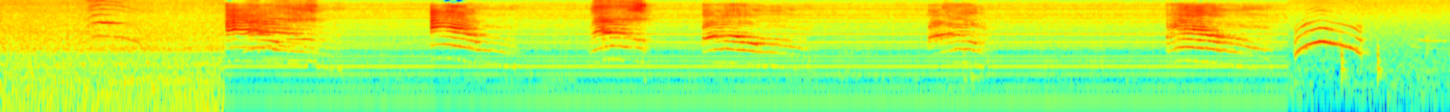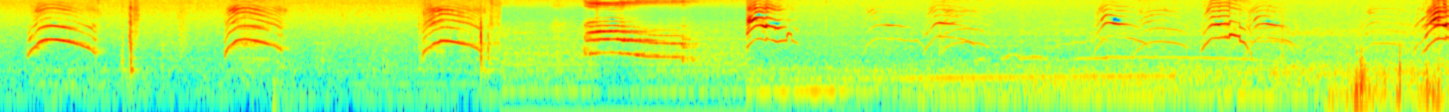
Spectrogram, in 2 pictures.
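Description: Young kittens mewing: many short, high-pitched calls that rise and fall, about one every second or two, from several kittens.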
